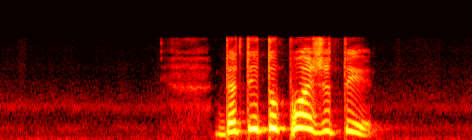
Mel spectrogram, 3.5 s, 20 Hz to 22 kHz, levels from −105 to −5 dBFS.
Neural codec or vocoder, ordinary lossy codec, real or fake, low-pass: codec, 16 kHz, 4 kbps, FunCodec, trained on LibriTTS, 50 frames a second; Opus, 64 kbps; fake; 7.2 kHz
